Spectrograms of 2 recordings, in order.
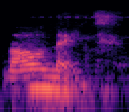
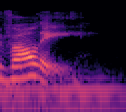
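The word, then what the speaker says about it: valet: is parking vets volleys volet mhm someone help you to park your car okay very great sir exactly you will say volet volet Okay um that one is a silent t b b okay so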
